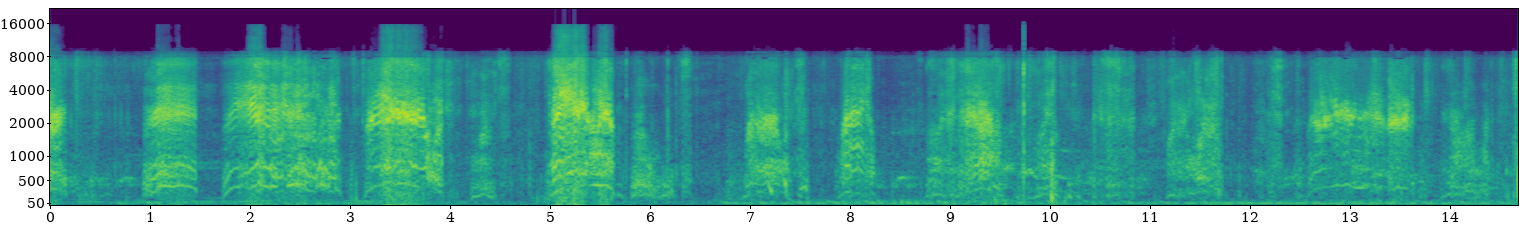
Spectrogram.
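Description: Cats yowl and screech loudly while fighting.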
